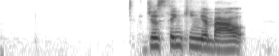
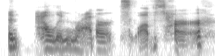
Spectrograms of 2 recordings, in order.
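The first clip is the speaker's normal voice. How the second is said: breathy whispered aside, much softer; 4 semitones lower, 13 dB quieter than usual. Real, not acted. Whispering a gossipy aside to viewers. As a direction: whisper it like a secret.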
